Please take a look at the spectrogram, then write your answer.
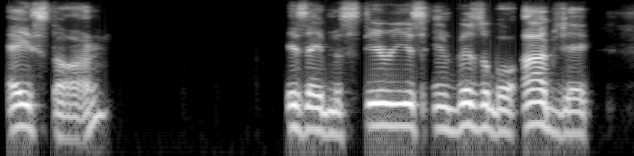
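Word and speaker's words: Sagittarius A*: However, one star, Sagittarius A2, pronounced A star, is a mysterious invisible object that occupies a strangely unique position, the exact center of our galaxy.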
